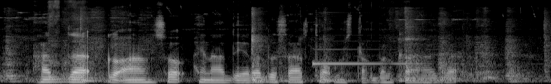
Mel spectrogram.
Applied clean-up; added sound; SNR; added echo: none; Sliding door; 9 dB; none.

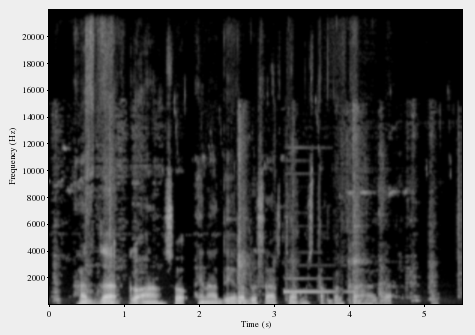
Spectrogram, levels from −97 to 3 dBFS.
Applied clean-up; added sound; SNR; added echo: classical method spectral subtraction.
